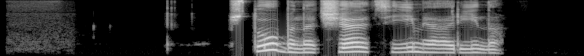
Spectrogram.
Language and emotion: Russian, sad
